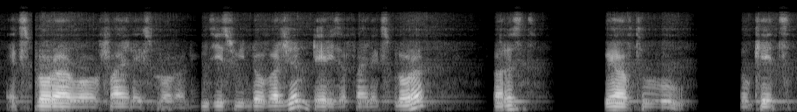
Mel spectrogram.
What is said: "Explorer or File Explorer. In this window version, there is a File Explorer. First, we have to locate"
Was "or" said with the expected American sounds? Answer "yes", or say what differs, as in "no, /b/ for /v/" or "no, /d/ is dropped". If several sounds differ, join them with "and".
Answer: no, /w/ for /ɹ/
